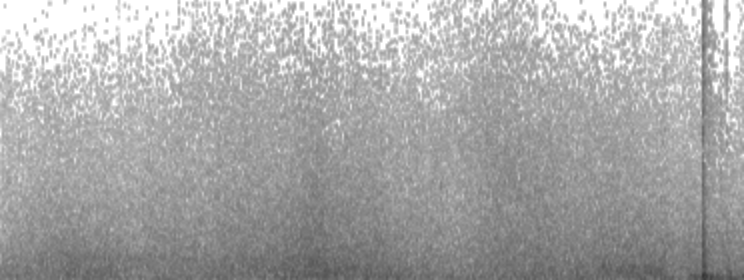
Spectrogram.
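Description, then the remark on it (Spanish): Steady roar of ocean surf washing onto the shore beside a road along the ocean, with swells rising and falling in broad waves and a sharp knock near the end; no voices. “Bradek conduce por una carretera junto al océano.”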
